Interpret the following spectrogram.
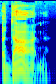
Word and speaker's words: Adam: A-D-A-M pronounced Adon.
